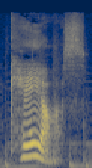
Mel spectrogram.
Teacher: So we actually do say each vowel sound separately in this word, unlike many other English words.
